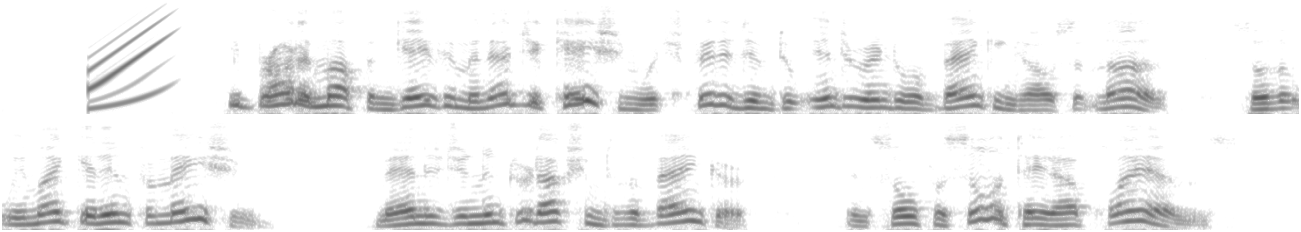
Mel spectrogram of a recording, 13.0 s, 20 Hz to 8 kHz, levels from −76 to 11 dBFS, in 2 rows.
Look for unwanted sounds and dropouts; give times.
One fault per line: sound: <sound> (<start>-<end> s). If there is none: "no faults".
sound: chirp (0.4-0.9 s)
